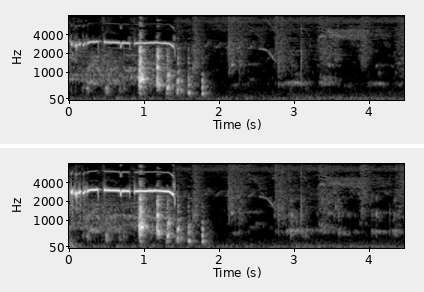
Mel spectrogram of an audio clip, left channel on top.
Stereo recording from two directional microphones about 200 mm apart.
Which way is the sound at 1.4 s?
15° left (ahead or behind).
